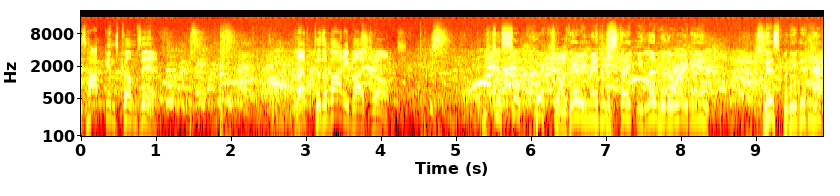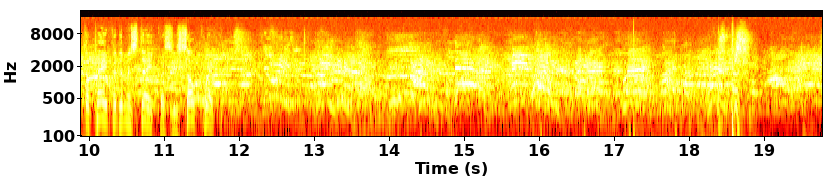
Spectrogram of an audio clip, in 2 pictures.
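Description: Boxing gloves thud against bodies.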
